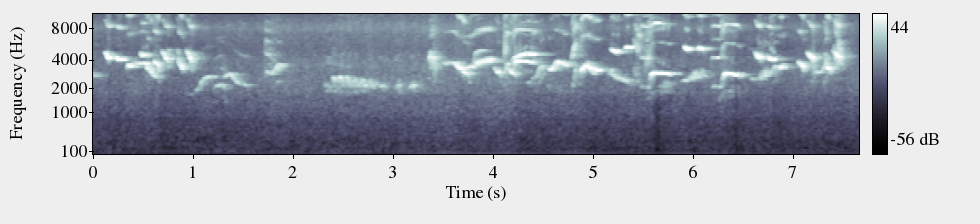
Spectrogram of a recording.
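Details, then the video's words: Oriental magpie-robin singing varied whistled phrases, including a sustained lower warbling passage midway, then quick high chirps and slurred notes in fast succession. "Kacer COVID-20 mampu sebarkan virus gacor kacer Anda"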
